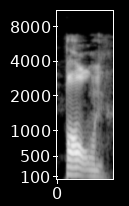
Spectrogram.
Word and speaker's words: Borgen: TV show, which I'm going to mispronounce as Borgen. How do you pronounce that? Borgen.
